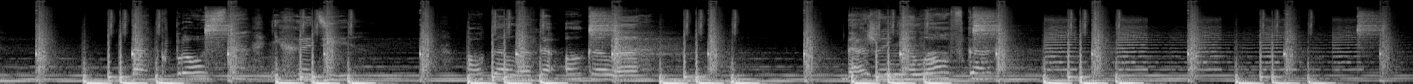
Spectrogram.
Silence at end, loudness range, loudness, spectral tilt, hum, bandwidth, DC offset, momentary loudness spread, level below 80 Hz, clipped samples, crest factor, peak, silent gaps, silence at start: 0.05 s; 2 LU; -16 LUFS; -5 dB/octave; none; 15.5 kHz; under 0.1%; 10 LU; -14 dBFS; under 0.1%; 14 dB; 0 dBFS; none; 0 s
